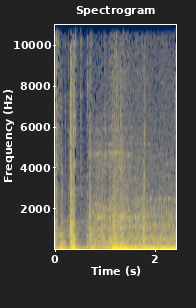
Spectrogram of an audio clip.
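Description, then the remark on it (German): An off-road vehicle engine cranks after a brief click, then catches and settles into a steady, low rumbling idle, in the Rhön region of northern Bavaria, Germany; no voices are heard. “Unterwegs in der Rhön, zum Tatort im Geländewagen.”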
